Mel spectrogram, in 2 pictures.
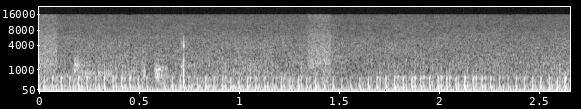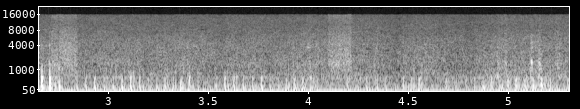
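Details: Short burst of steady, low rumbling purr from a Bengal cat waking its owner indoors, with light rustling and a soft bump midway.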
